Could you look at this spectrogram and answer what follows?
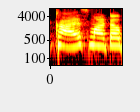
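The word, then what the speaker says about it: chiasmata: इसको हम बोलते हैं चियास्माटा। क्या बोलते हैं? कायस्माटा बोल सकते हो, चियास्माटा बोल सकते हो, आपके ऊपर डिपेंड करता है आपको कैसा प्रोनाउंसिएशन याद रहेगा।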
